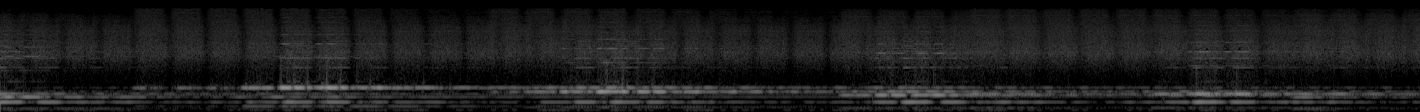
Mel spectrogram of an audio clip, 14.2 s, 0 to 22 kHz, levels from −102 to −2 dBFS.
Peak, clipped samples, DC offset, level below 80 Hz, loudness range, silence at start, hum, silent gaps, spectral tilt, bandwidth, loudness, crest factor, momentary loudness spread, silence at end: -44 dBFS; under 0.1%; under 0.1%; under -90 dBFS; 3 LU; 0 s; none; none; -1.5 dB/octave; 16 kHz; -60 LUFS; 18 dB; 12 LU; 0 s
